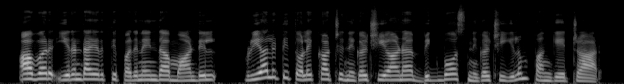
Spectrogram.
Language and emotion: Tamil, neutral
